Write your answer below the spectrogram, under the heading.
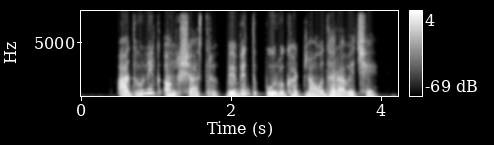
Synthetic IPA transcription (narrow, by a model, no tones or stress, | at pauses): ad̪ʱunikəŋkʃast̪ɾəʋɪʋɪd̪ʱpuɾʋəɡʱəʈnaod̪ʱəɾaʋet͡ʃʰe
